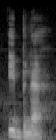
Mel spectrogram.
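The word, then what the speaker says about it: ابنة: It takes the 2 dots of the ta, thus ibnatun, daughter. But in speaking or in newspaper reading, this tanween is always dropped, as it is only a case ending, and the word is pronounced ibna.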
